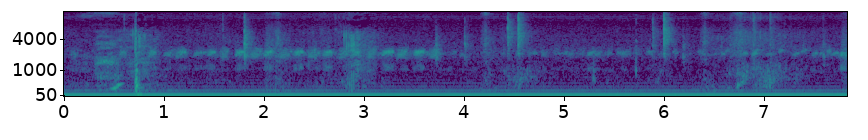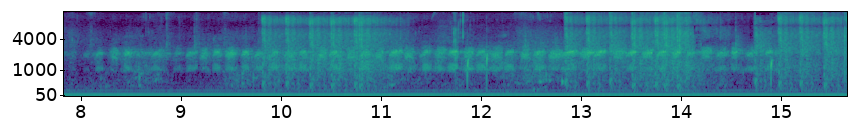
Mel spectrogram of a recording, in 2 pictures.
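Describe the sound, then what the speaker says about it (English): Frogs croak in a video game set by a river, a dense chorus of rapid rhythmic croaks that holds steady and then grows louder and busier toward the end, with no talking. "I couldn't hear them coming because of all the deafening frogs"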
